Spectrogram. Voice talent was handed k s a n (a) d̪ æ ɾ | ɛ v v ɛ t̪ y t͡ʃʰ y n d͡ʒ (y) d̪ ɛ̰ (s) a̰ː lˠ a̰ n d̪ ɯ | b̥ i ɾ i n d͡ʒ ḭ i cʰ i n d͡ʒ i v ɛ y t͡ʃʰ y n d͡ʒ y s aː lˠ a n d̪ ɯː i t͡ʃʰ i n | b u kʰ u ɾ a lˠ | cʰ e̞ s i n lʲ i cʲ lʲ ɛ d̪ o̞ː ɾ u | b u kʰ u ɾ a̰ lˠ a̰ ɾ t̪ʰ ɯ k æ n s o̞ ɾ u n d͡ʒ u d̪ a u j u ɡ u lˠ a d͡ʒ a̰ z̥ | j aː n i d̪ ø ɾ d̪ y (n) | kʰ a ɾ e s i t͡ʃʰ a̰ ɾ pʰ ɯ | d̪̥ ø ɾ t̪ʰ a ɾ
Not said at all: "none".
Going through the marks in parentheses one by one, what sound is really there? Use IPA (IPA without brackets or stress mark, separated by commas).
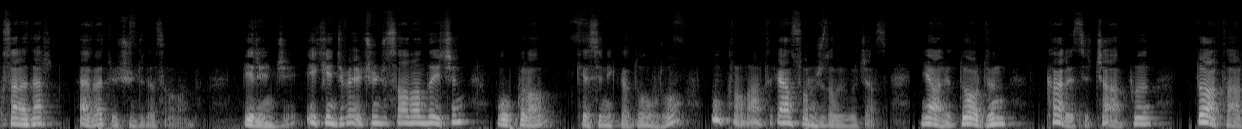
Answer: e, y, s, n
